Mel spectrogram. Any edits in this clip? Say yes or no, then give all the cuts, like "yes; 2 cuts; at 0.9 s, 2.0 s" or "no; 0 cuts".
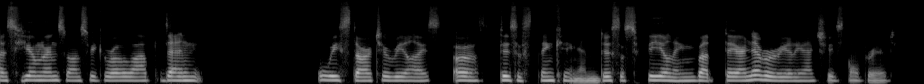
yes; 1 cut; at 1.5 s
